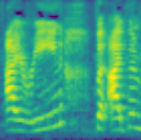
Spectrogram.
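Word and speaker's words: Yrene: wife I realized that her name is technically pronounced Irene but I've been pronouncing it you're een so I'm sorry so Roman and leave and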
